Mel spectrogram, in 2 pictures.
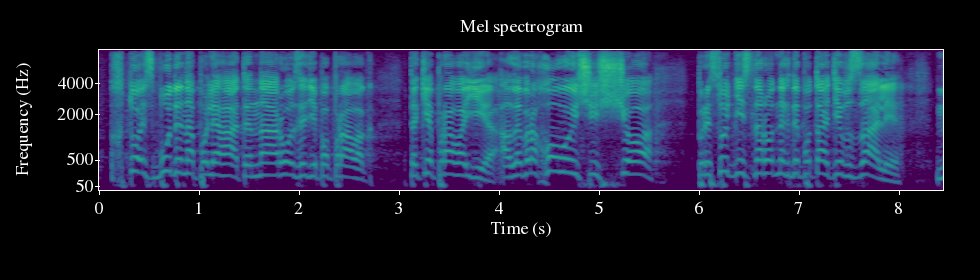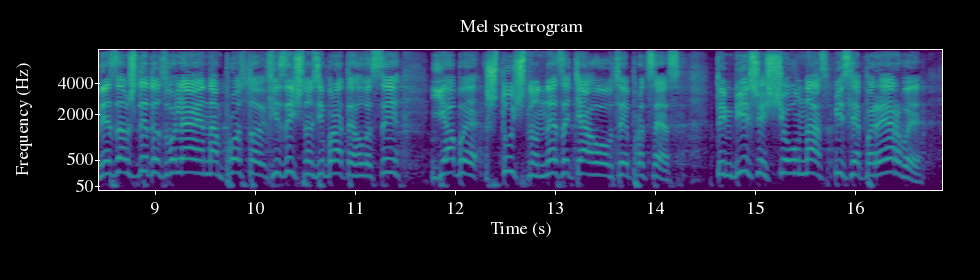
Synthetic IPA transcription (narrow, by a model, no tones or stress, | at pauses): xt̪ɔsʲbud̪ɛnɐpɔlʲɐɦɑt̪ɪnɐɾɔzɦlʲɐdʲipɔpɾɑʋɐk | t̪ɐkɛpɾɑʋɐjɛʔɐ̰lˠɛʋɾɐxɔʋʊjʊt͡ʃɪʃt͡ʃɔ | pɾɪsutʲnʲisʲtʲnɐɾɔd̪nɪɣd̪epʊt̪ɑt̬ʲiwzɑlʲḭ | nɛzɐwʒd̪ɪd̪ɔzʋɔlʲajɛnɑmpɾɔst̪ɔfʲizɪt͡ʃnɔzʲibɾɑt̪ɪɦɔlˠɔsɪ | jabɪʃt̪ut͡ʃnɔnɛzɐtʲaɦʊʋɐwt̪sɛjpɾɔt̪sɛst̪ɪmbʲilʲʃɛʃt͡ʃɔʊnɑspʲisʲlʲɐpeɾɛrʋɪ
